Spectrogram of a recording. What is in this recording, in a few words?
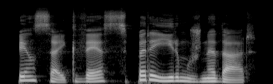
"pensei que desse para irmos nadar", Portuguese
